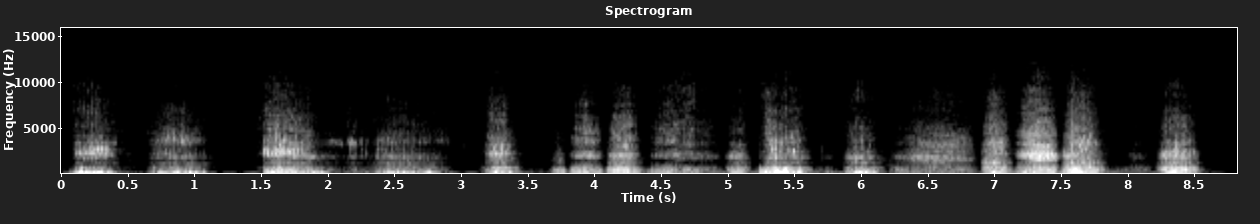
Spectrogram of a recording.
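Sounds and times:
big cat panting: 1.8 - 8.6.

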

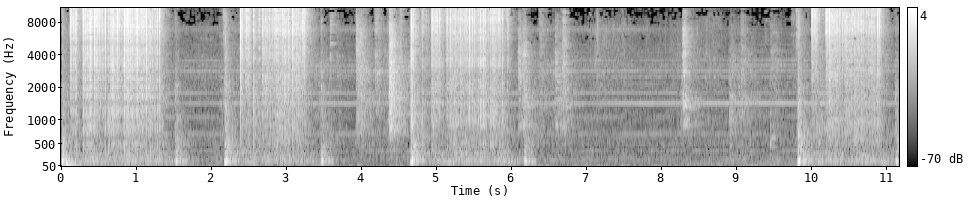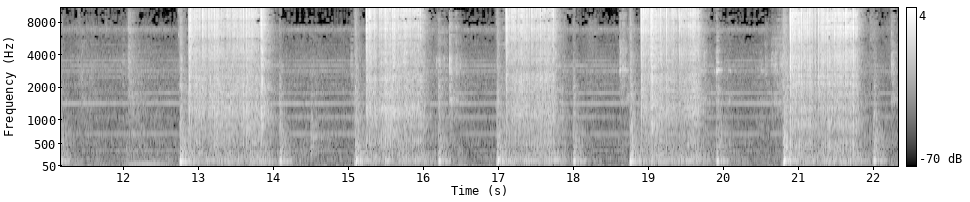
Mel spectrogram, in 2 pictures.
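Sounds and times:
electric welding with sparks: 0.0 - 1.6, 2.2 - 6.6, 9.8 - 11.4, 12.7 - 14.3, 15.0 - 20.0, 20.7 - 22.3
workers activity in background: 0.0 - 22.3.

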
